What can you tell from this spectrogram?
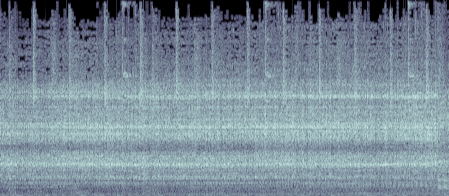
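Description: A portable power sprayer's small four-stroke petrol engine running steadily, driving its brass pump.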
